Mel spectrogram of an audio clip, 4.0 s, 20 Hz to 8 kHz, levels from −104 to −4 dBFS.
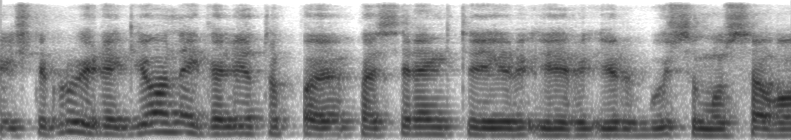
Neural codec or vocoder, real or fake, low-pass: autoencoder, 48 kHz, 128 numbers a frame, DAC-VAE, trained on Japanese speech; fake; 7.2 kHz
